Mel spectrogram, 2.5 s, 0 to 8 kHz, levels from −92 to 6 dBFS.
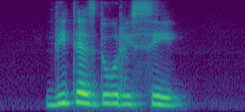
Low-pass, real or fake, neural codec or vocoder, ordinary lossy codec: none; fake; codec, 16 kHz, 0.8 kbps, ZipCodec; none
